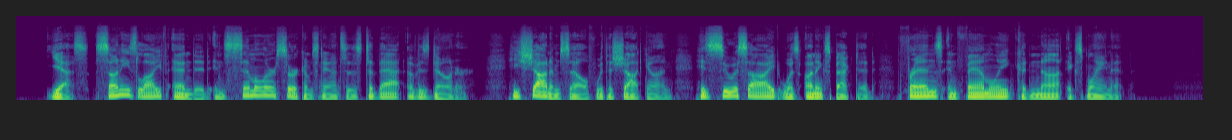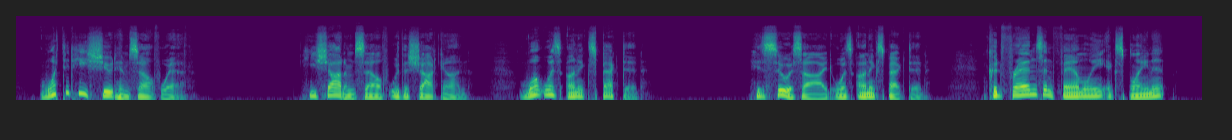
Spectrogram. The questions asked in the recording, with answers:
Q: What did he shoot himself with?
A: He shot himself with a shotgun.

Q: What was unexpected?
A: His suicide was unexpected.

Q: Could friends and family explain it?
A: No, friends and family could not explain it.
